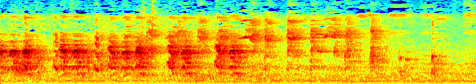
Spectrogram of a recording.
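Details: Fighting chukars giving a series of harsh, clucking notes, each burst stacked with harmonics and repeated roughly every half second, loud at first and fading toward the end.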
